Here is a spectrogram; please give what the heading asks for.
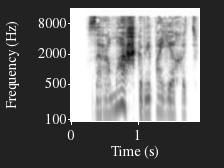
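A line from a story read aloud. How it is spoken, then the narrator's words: Quiet explanation. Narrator (Russian): негромко объяснил Кантор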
